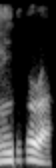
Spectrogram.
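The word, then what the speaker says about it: Lörrach: L-O-R-R-A-C-H. Look, help me out there. – I believe it has an umlaut over the U, correct? – Yeah, L-O. – Right, I think L-O. It's Lurach. – Lurach, okay.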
